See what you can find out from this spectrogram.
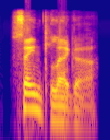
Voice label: "St Leger", British

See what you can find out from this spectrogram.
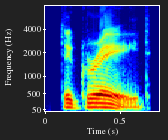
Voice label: "degrade", American

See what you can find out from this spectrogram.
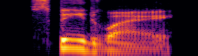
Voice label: "speedway", British

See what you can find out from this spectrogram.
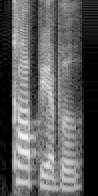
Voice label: "copiable", Indian

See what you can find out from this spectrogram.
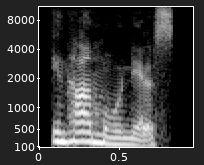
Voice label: "inharmonious", Indian

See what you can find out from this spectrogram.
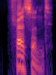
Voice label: "pheasant", American

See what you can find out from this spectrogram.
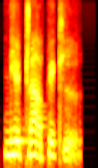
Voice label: "neotropical", Indian

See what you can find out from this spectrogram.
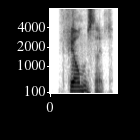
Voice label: "filmset", American

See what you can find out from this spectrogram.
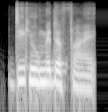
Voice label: "dehumidify", Indian

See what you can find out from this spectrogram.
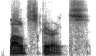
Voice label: "outskirts", American

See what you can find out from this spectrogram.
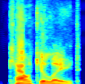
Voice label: "calculate", American

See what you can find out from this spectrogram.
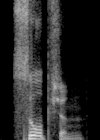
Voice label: "sorption", British

